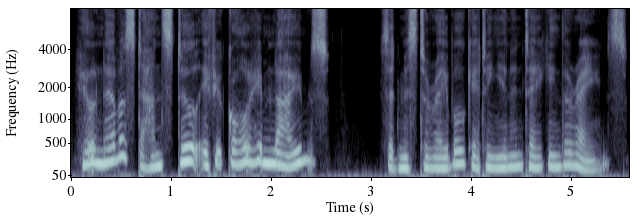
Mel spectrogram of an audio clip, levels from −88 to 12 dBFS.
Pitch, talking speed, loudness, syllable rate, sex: 165 Hz, 195 wpm, -19 LUFS, 4.6 syllables/s, male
